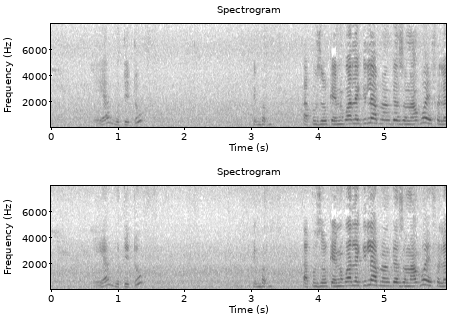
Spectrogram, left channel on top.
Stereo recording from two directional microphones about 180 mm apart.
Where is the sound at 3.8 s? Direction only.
10° left (ahead or behind).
